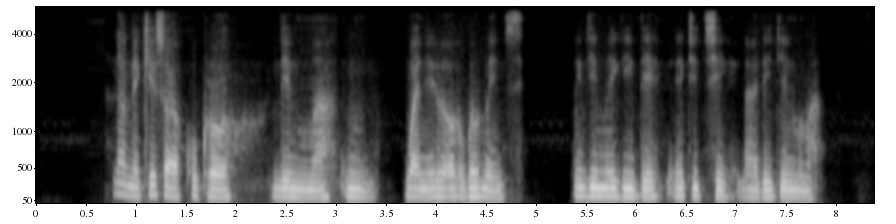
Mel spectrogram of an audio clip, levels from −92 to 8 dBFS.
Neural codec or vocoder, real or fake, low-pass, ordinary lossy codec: codec, 16 kHz in and 24 kHz out, 0.6 kbps, FocalCodec, streaming, 4096 codes; fake; 5.4 kHz; none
